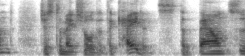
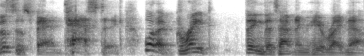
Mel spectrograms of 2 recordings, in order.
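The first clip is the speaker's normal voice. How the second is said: exaggerated, swooping, over-the-top American hype announcer. Recounting a scene shot on set, playing an over-the-top American announcer. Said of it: "over the top, uh, kind of just like American an- announcer person going".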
